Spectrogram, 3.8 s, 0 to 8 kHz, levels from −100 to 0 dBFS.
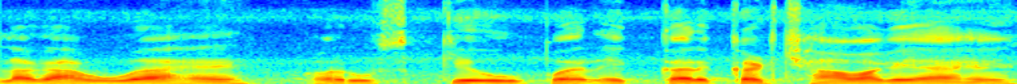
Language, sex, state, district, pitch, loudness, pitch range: Hindi, male, Bihar, Kaimur, 120 Hz, -19 LUFS, 115-125 Hz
